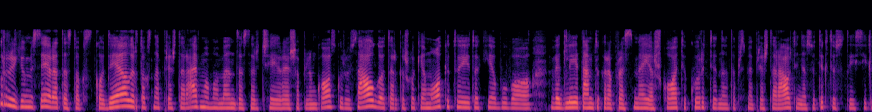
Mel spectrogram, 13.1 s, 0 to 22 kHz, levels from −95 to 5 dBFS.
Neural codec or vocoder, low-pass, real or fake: codec, 16 kHz, 16 kbps, FreqCodec, smaller model; 7.2 kHz; fake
